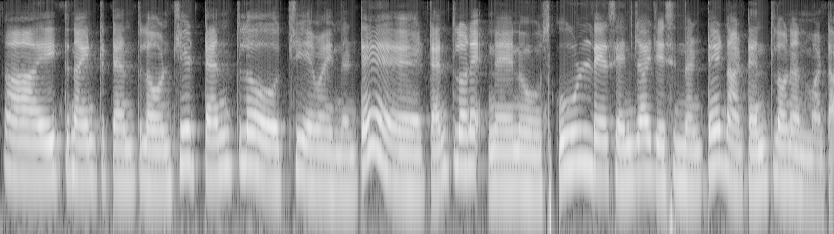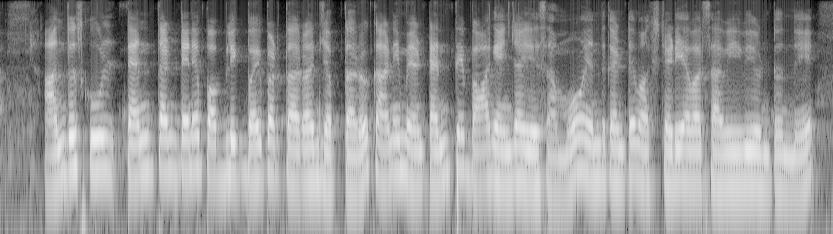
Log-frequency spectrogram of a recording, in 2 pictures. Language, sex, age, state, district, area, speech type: Telugu, female, 60+, Andhra Pradesh, Chittoor, rural, spontaneous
